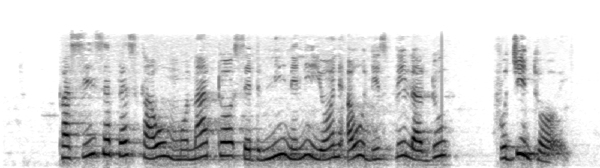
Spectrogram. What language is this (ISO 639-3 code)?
epo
